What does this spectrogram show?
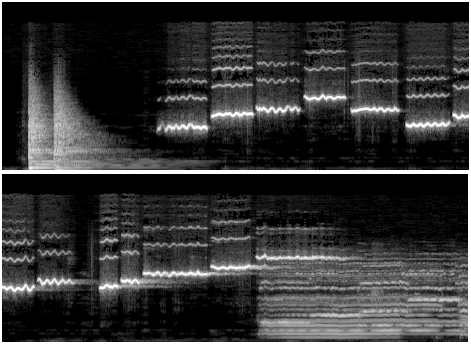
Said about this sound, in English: Let that whistle be your signal for the Signal Oil program, The Whistler, each Sunday night at this same time.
